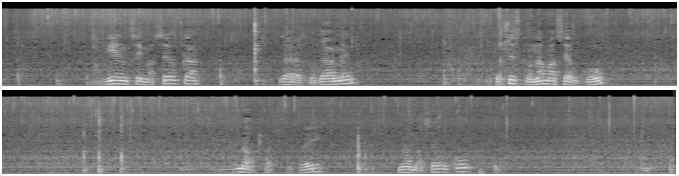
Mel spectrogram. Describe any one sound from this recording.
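Onions sizzle softly in a hot pan.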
